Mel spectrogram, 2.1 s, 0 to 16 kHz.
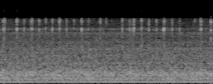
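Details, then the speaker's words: Dell Studio 14z laptop under a year old, with many Firefox tabs open and high CPU usage: faint quick ticks and light scratching over a low steady hum. Owner guesses hard-drive clicking, with intermittent beeping; source unclear. "yeah so we're ticking and scratching um I'm just open a bunch of tabs in Firefox so I'm not really sure if that's the culprit or what"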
